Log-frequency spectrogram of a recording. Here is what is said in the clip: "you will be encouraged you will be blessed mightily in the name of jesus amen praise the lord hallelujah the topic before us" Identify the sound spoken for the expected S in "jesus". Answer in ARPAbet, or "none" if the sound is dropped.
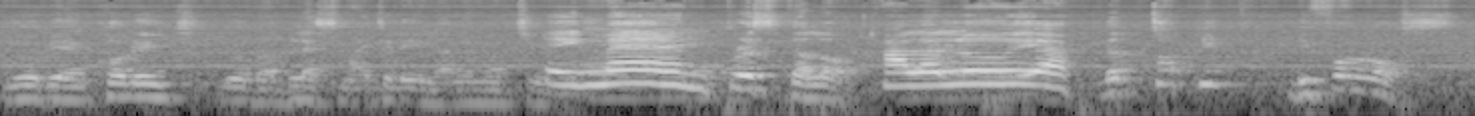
none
